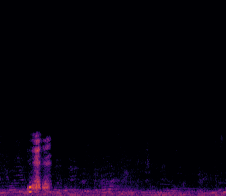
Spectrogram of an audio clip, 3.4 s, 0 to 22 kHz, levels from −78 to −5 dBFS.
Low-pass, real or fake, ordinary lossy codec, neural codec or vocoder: 7.2 kHz; real; none; none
